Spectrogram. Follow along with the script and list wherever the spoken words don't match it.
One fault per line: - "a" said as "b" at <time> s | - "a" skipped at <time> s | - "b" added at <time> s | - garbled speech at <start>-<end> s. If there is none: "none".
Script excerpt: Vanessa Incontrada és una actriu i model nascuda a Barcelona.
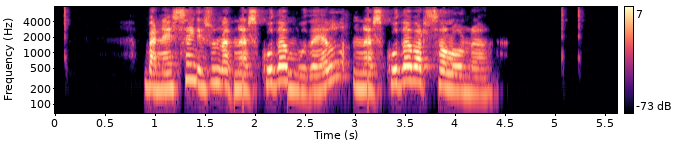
- "Incontrada" skipped at 1.4 s
- "actriu" said as "nascuda" at 1.9 s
